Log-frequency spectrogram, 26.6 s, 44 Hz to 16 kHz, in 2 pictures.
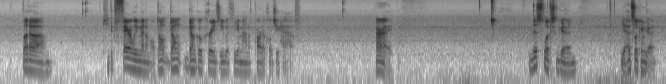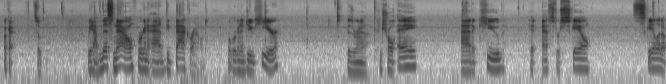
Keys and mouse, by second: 1.5-3.2 drag, 4.2-5.7 middle drag, 5.7 click, 8.6-12.0 middle drag, 10.9 shift+z, 12.6 shift+z, 18.5 middle click, 18.8-20.5 drag, 20.6 shift+a, 23.6 s.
